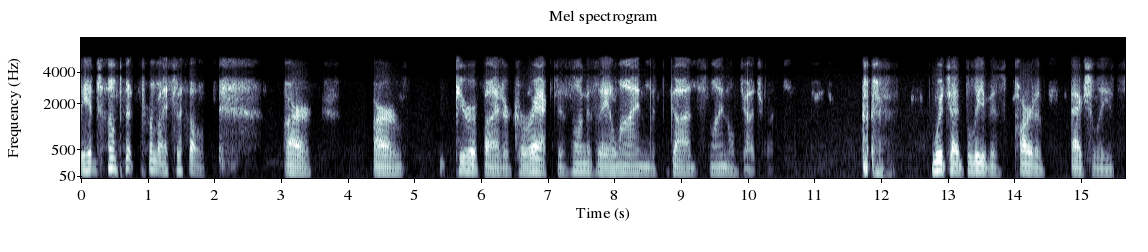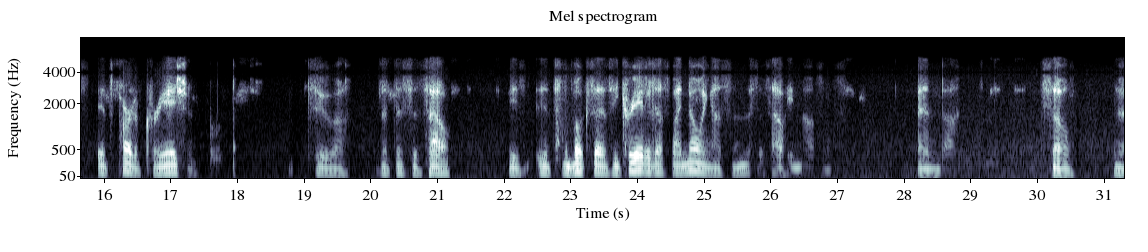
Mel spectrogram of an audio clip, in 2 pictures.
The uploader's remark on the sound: ACIM Daily Conference Call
